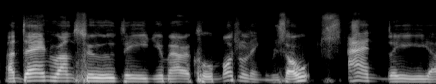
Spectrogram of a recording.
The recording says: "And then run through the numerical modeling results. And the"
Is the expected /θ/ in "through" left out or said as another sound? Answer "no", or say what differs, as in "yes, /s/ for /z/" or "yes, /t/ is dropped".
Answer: no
